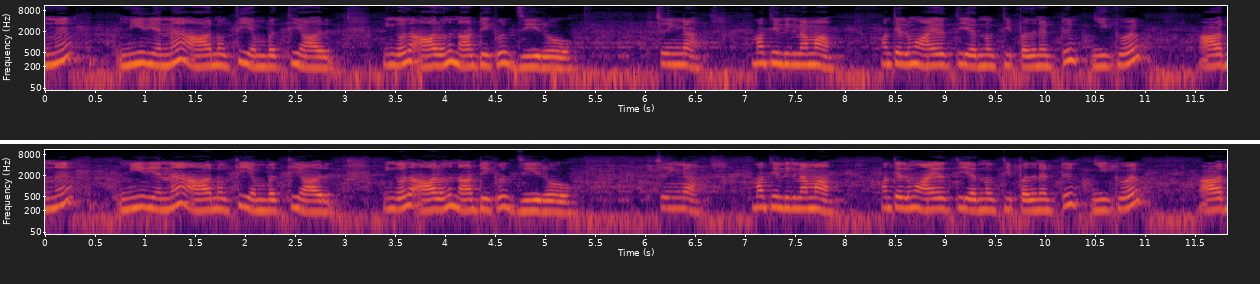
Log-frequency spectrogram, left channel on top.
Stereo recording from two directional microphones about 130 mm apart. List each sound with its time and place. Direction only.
0.0 s a sound: 30° left (ahead or behind)
0.8 s a woman's voice: 25° left (ahead or behind)
6.1 s speech: 45° left (ahead or behind)
7.1 s a woman's voice: 20° left (ahead or behind)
